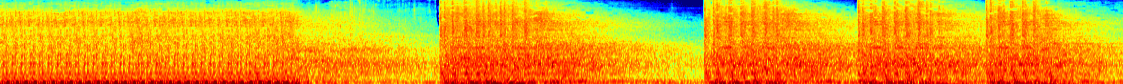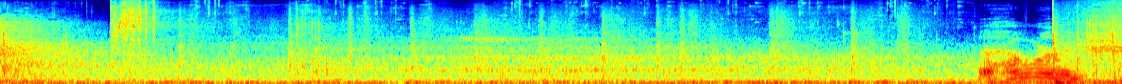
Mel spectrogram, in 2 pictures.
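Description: Video game gunfire: loud bursts of automatic shots in rapid succession, then scattered lighter clatter and mechanical clicks fading away, with speech mixed in.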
